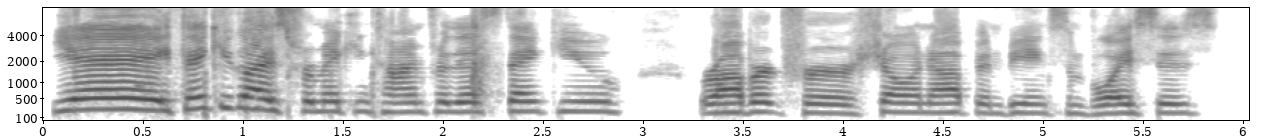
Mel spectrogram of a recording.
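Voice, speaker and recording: A man's voice: high voice, flat delivery, measured pace, a bit bright, clean tone. A man hosting a casual chat on a video call, joking and rambling. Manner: joking, rambling, self-mocking. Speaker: show creator and host of the call.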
